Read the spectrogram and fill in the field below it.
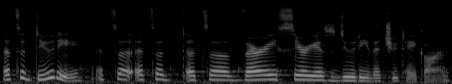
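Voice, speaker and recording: A woman's voice: mid-range voice, normal speed, darkish tone, big-room sound. A woman who works in bridal beauty, speaking as a guest in casual chat and often asking "right?". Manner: conversational, often adds "right?".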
